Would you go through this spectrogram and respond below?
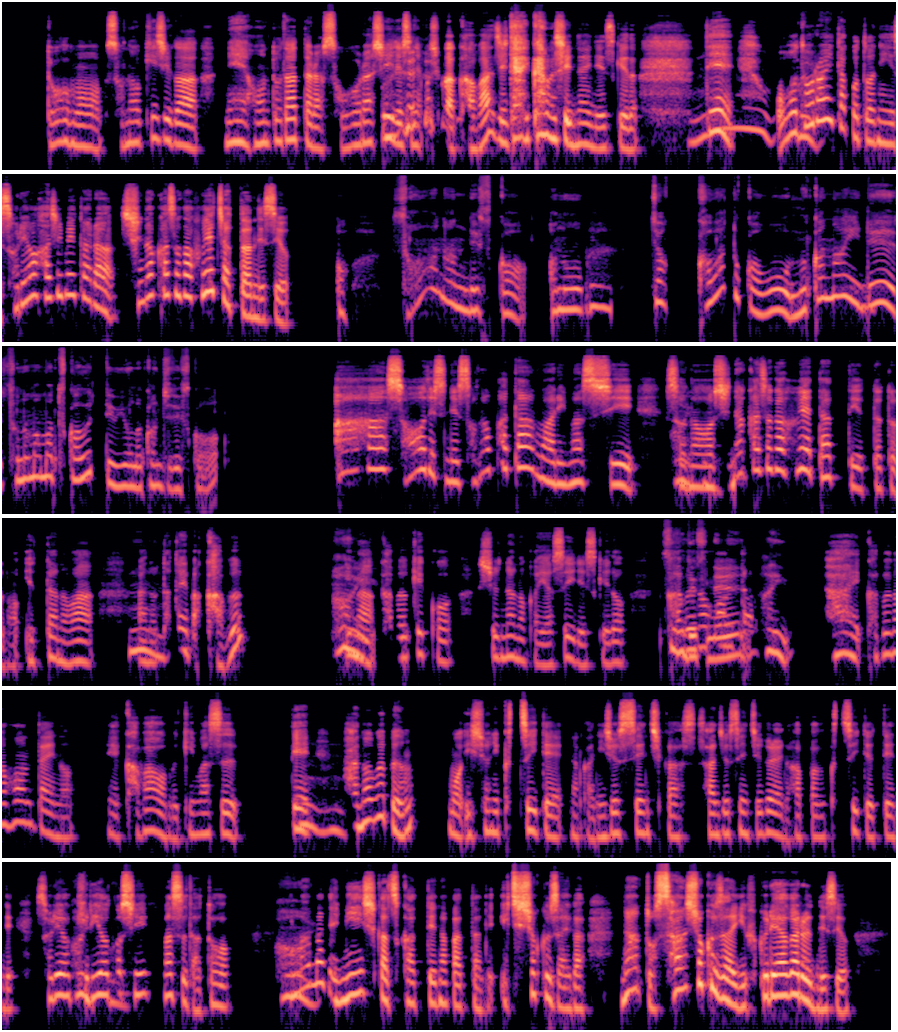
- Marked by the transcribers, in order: laugh; laughing while speaking: "時代かも"
- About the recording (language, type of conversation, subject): Japanese, podcast, 食材の無駄を減らすために普段どんな工夫をしていますか？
